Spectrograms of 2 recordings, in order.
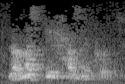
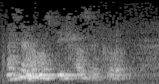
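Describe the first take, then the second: First: Softly voiced retold grumble; understated complaint. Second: Retold puzzled challenge; questioning echo. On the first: Customer tells shoemaker about his shoes, understated complaint. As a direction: let the complaint drop away softly. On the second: Shoemaker answers the customer's complaint, questioning echo. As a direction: throw the complaint back as a question.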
